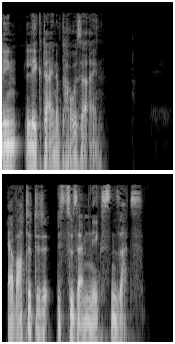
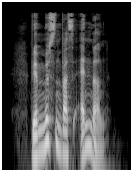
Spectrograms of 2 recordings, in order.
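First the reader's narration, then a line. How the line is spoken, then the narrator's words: Near shout. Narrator (German): sagte, ja schrie fast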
